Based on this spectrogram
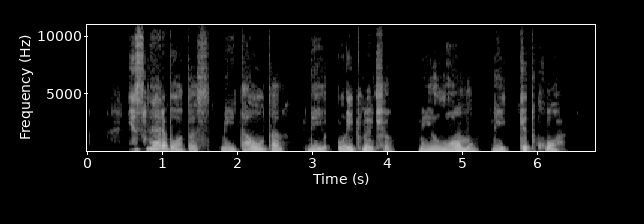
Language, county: Lithuanian, Vilnius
